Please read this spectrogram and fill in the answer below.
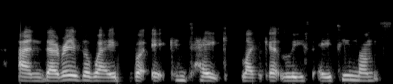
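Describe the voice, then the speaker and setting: Her intonation fairly even, a woman speaks in a fairly low pitch with a British accent. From England. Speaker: au pair and podcast co-host. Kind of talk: casual chat.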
